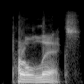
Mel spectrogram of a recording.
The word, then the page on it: prolix: American English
